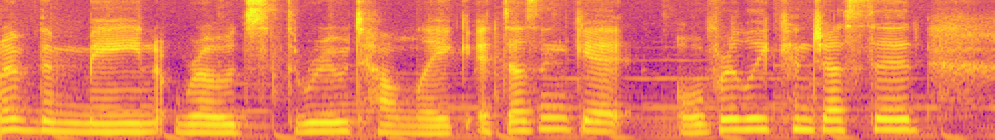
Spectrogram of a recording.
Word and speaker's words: Towne Lake: it's kind of funny she always pronounces the e at the end Towny Lake anyways we started our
